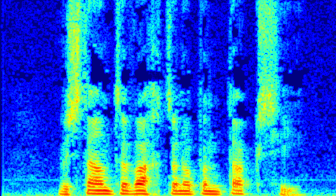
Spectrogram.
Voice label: "we staan te wachten op een taxi", Dutch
